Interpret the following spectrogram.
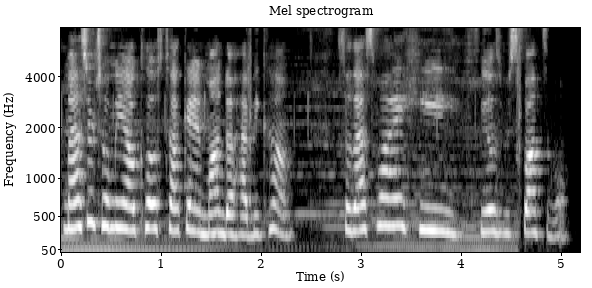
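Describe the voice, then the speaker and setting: A woman reads a polite computer program with a gentle, boyish personality, soft and earnest in a high voice. Game music plays behind. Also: normal speed, close to an everyday voice.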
